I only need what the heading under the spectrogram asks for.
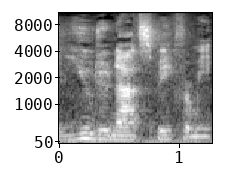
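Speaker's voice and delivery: normal talking voice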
